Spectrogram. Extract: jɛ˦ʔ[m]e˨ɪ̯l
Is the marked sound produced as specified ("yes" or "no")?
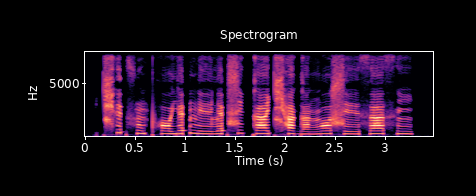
no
